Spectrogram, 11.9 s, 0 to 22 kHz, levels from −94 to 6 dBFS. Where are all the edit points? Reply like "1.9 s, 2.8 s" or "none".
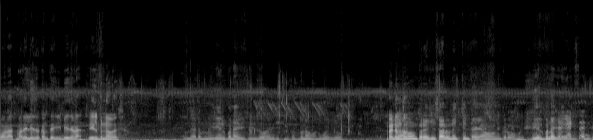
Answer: none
